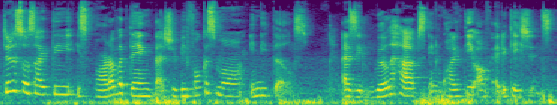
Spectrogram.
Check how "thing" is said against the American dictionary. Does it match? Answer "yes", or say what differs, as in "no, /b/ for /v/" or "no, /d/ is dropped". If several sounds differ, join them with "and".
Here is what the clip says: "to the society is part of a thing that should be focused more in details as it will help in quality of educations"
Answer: no, /t/ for /θ/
